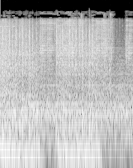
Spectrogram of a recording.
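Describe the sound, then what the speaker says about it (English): Suppressed SMG in the video game Soldier of Fortune, a dense, continuous spray of muffled rapid shots lasting about two seconds with game noise underneath. "Let's bring out the suppressed SMG."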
